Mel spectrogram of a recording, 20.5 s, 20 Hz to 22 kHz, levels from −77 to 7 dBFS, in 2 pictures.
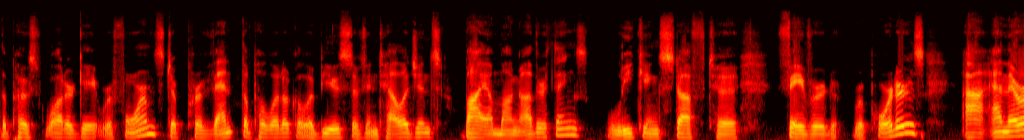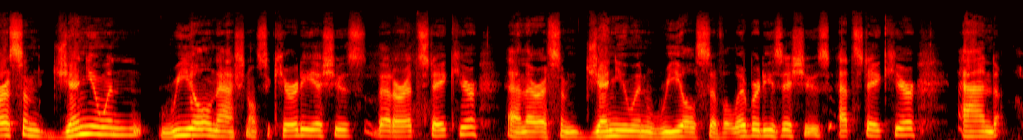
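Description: Nothing goes wrong anywhere in this bit of speech, so there's no technical fault to point out.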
